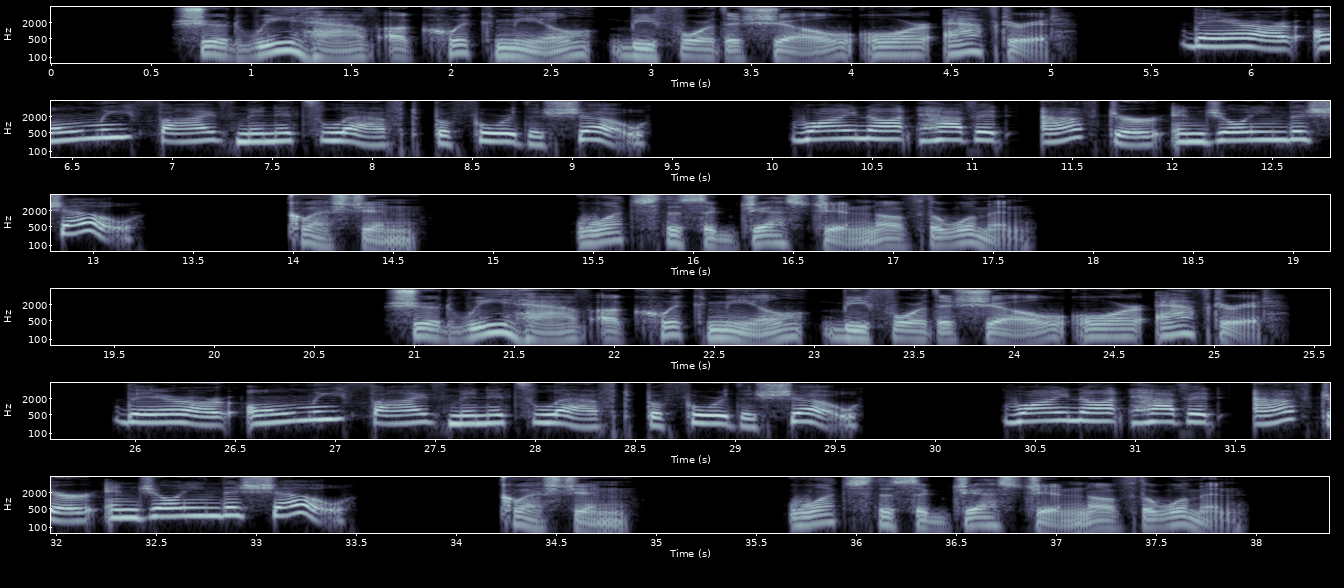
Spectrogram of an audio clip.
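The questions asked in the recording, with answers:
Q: What's the suggestion of the woman?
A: Have the meal after the show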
